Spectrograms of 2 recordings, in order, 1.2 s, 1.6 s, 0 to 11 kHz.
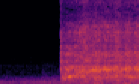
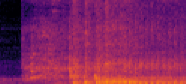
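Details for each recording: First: Yamaha NMAX V1 scooter that had not started for a month, odometer 105 km, no check-engine light, battery at 12.2 V: the starter spins evenly with no firing pulses, cranking but not catching; the cause was a clogged fuel injector. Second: Yamaha NMAX V1 scooter, idle after installing a fuel injector that had been clogged, after a month of not starting with no check-engine light: catches first try and settles into a quick, even idle with no misses; fixed.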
